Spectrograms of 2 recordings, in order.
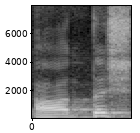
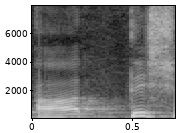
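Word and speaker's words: آتِش: لوگ پڑھتے ہیں آتش۔ یہ لفظ آتش نہیں ہوتا، یہ آتش ہوتا ہے، تا کے زیر کے ساتھ۔ اسی طرح مصطفیٰ لفظ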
